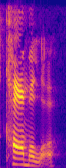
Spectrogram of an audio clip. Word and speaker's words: Kamala: And she was like, I just want to let you know you're pronouncing Kamala Harris wrong. So apparently I say Kamala, mm-hmm. but it's Kamala.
